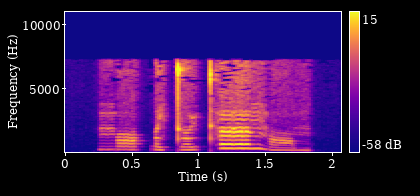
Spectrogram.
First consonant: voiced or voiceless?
voiced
